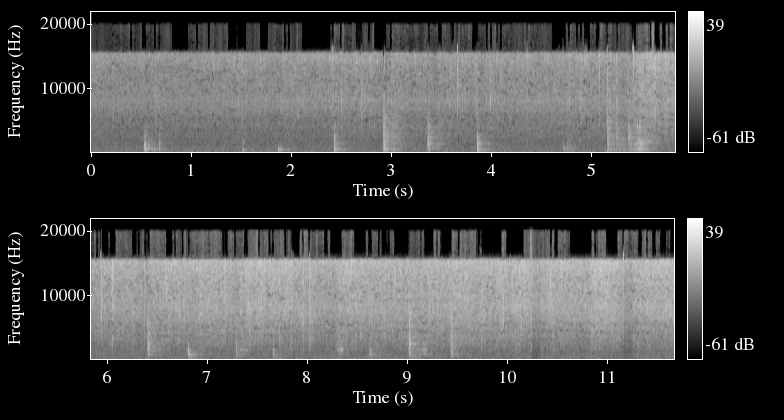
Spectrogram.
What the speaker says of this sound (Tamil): வெங்காயம் பாதி அளவுக்கு நல்லா வதங்கிடுதுங்க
